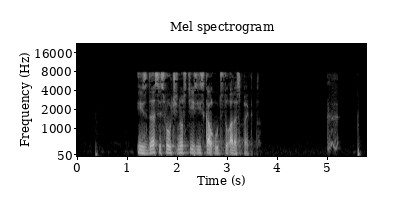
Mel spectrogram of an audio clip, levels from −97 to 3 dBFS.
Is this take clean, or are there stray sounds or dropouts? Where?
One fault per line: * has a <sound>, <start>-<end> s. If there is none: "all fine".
* has a throat clearing, 5.0-5.3 s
